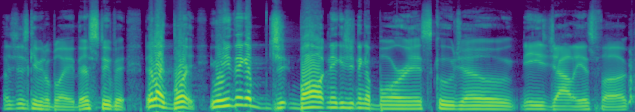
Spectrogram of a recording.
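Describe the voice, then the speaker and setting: Young guy podcast host, loud and rowdy storyteller, voice jumps up and down a lot. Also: medium pitch, moderate pace, few pauses, smooth, no echo. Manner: loud, animated storyteller, swears freely. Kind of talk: casual podcast banter.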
